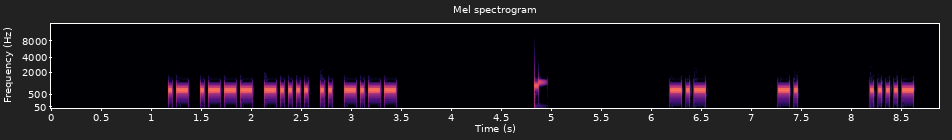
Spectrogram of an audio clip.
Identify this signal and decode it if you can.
Morse code, heard as a keyed tone, about 30 wpm, spaced as for 18 wpm, 700 Hz. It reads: AJ6IY KN4
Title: USA Call Signs - 5 Characters - 6x Character Spacing - 30wpm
